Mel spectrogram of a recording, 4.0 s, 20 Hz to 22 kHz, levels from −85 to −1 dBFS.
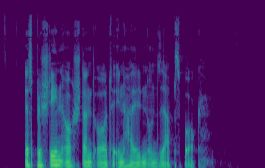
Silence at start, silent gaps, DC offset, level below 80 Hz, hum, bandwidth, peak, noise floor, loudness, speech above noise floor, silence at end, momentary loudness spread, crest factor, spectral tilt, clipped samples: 0.4 s; none; under 0.1%; -44 dBFS; none; 15 kHz; -12 dBFS; -80 dBFS; -30 LUFS; 51 dB; 0.9 s; 11 LU; 20 dB; -7 dB/octave; under 0.1%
